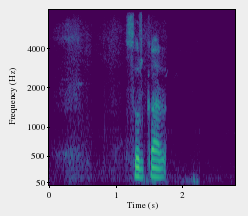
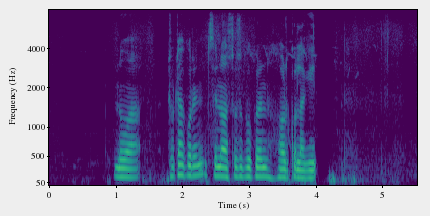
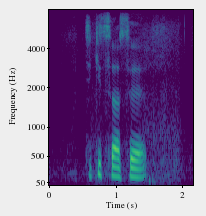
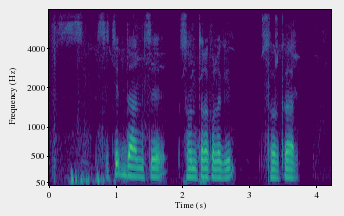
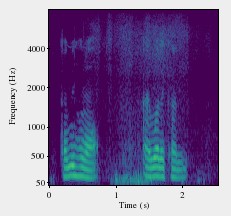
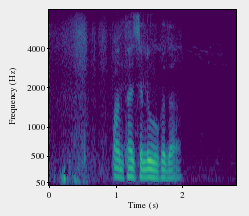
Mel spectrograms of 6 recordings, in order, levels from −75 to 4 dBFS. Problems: background sounds at intervals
